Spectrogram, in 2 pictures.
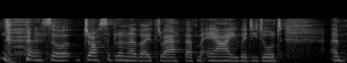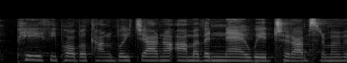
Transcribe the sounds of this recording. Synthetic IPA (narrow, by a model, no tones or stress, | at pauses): soːd̥rɔsəblənəðɔjðrwɛθavmaʔeajwɛdidoːd | ənpʰeːθipʰɔbɔlˠkʰanənbʊjtʰjarnɔʔamavɛnːɛwɪd̥tʰrəɾamsɛɾəma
